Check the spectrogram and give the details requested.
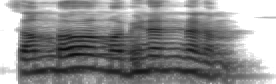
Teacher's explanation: संभवम अभिनंदनम, ये दो शब्दों से वो संधि होकर वो बना है, और उसका उच्चारण संभवम अभिनंदनम ही होना चाहिए, अ रहेगा नहीं। संभवम के वम का जो म है आधा, और अभिनंदनम का अ जो स्वर है उसका एकत्रित होके म बना हुआ है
